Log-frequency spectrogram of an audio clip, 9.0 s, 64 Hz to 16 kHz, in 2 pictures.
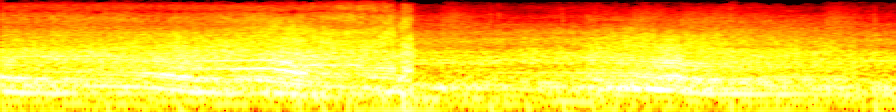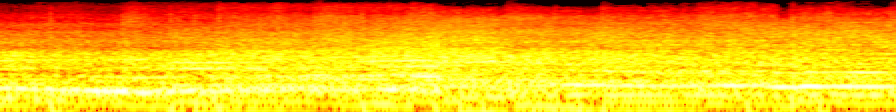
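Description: GT3 race cars, including a Ferrari and a Bentley, run at the Norisring street circuit, their engines a steady distant drone with pitch sweeps as cars pass, all fairly faint.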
